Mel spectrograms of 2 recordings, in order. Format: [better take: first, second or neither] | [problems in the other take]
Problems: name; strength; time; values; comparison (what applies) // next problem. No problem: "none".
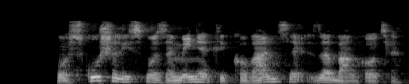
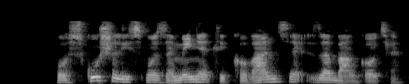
second | noise reduction (neural separator model SepFormer DNS4)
